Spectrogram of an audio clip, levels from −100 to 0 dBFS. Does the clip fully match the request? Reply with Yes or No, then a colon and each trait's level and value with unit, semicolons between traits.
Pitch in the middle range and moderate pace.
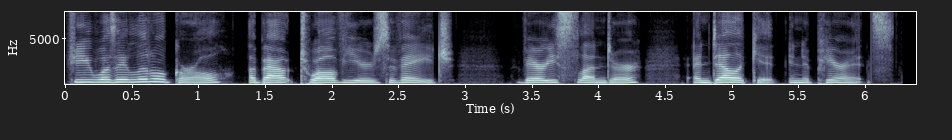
No: high, 225 Hz; average, 150 wpm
